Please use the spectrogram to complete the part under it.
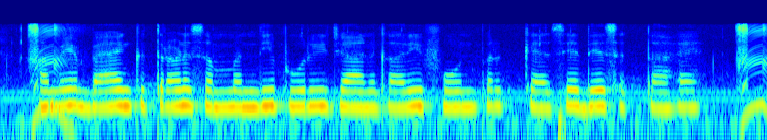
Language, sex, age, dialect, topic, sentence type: Hindi, female, 25-30, Awadhi Bundeli, banking, question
